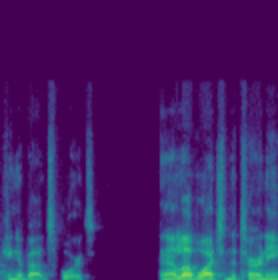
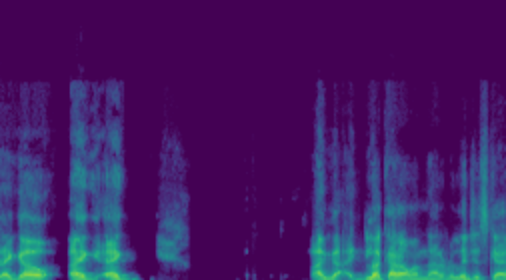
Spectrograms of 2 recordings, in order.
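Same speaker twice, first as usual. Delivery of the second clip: ordinary talk, nothing marked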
